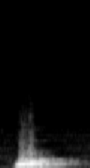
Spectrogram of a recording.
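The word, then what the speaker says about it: ת: A Dot on the Taf is pronounced Taf, D, and without a Dot is pronounced like the TH in the English word thin. It's not like a Samach, like the Ashkenazim do it, because Samach is Samach. And the Sin is Sin. The Taf without a Dot is like a TH.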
